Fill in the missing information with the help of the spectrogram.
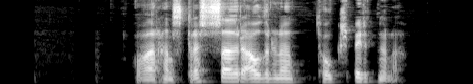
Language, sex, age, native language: Icelandic, male, 30-39, Icelandic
